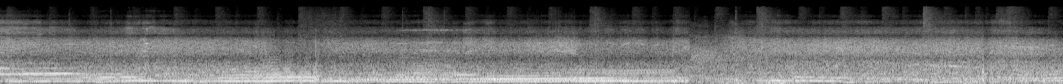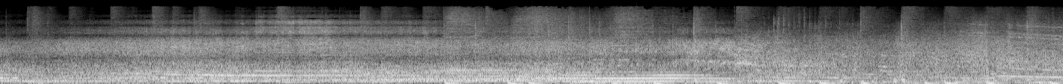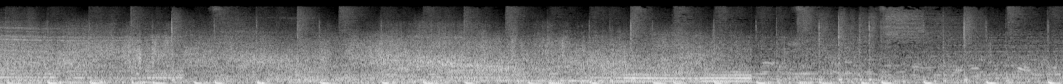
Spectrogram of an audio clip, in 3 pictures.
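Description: Race cars' engines passing at speed, their pitch rising and falling as they go by, mixed with a background music track.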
